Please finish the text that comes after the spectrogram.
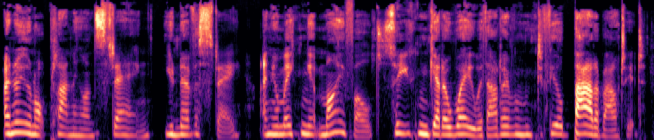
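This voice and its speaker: A stubborn young man, blunt and desperate, pushing his words out loud and strained, as a woman reader puts him on. His voice sits slightly above the reader's own, heard close in a dry recording. He pleads and accuses at once. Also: on the high side, very animated, quick pace, slightly rough, dry recording, pitched above the performer's own voice, full character voice. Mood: accusing.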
